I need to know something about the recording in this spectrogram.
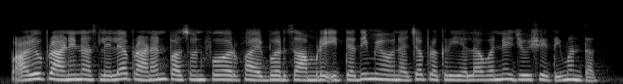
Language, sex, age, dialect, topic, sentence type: Marathi, female, 56-60, Northern Konkan, agriculture, statement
